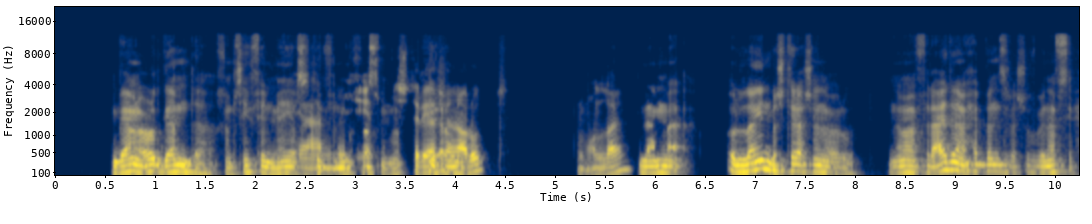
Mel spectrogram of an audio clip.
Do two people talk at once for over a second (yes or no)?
yes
